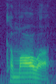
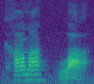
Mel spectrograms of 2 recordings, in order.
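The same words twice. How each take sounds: First: The name does not begin like comma. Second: The name begins like the word comma. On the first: The speaker calls it wrong. "apparently that's not pronounced right" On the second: The speaker calls it right. "which is a comma"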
